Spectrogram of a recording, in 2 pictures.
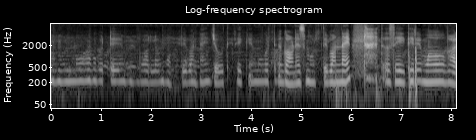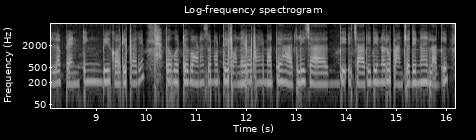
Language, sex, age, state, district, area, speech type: Odia, female, 45-60, Odisha, Sundergarh, rural, spontaneous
